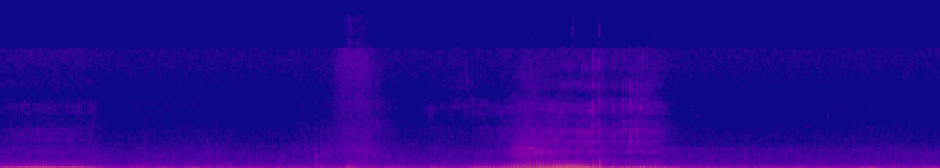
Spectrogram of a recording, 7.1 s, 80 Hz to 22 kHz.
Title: snoring. Age 1yr.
